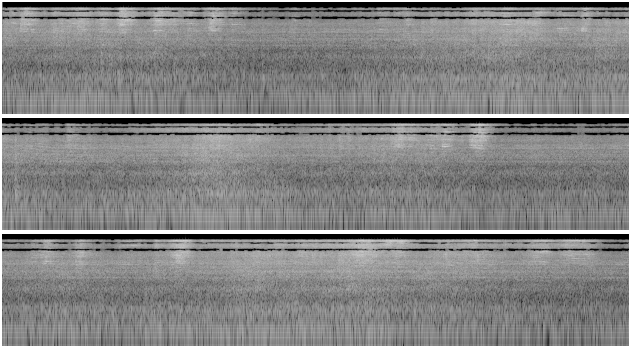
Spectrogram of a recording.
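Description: Freight cars of a long train rolling past at speed: steady loud rumble of wheels on the rails, with clicking and brief high-pitched wheel squeals here and there.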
